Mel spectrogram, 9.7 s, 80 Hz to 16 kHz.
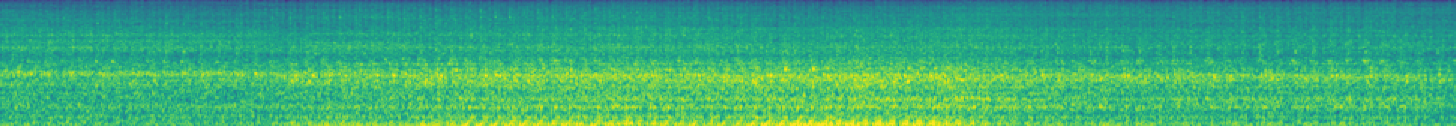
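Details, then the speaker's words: Stock 390 FE big-block V8 in a 1966 Ford Country Sedan, rebuilt with performance cam and used heads, held slightly above idle; steady but dull, soft lazy idle lifting slightly; owner suspects retarded ignition timing, smoothed when revved. "Kind of sounds like it could be a little lazy on the timing. I don't know. So let's check timing, because it will actually run, and once I revved it up, it smoothed out a lot."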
